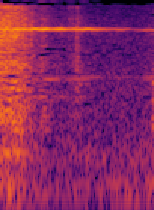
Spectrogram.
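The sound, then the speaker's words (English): A doorbell rings with a single sustained, steady metallic tone that holds for just over a second, moderately loud, with no talking over it. “Doorbell's ringing, dear.”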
